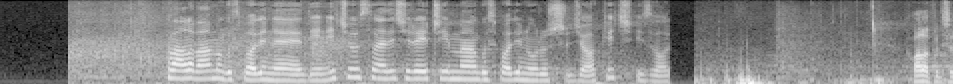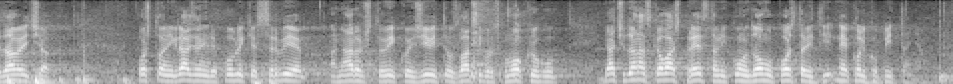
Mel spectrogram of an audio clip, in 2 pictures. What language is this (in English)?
Serbian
